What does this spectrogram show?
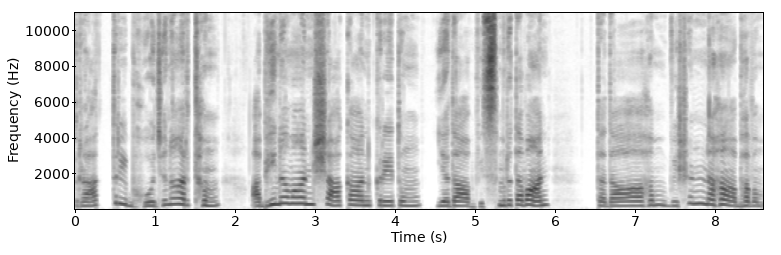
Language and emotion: Sanskrit, sad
